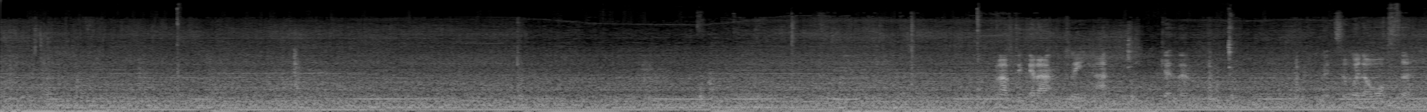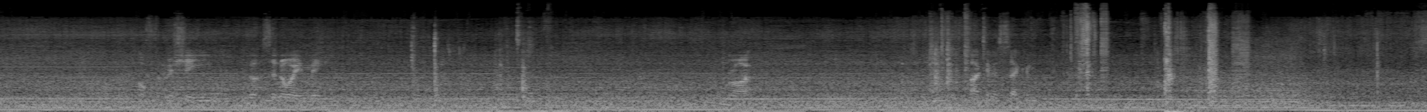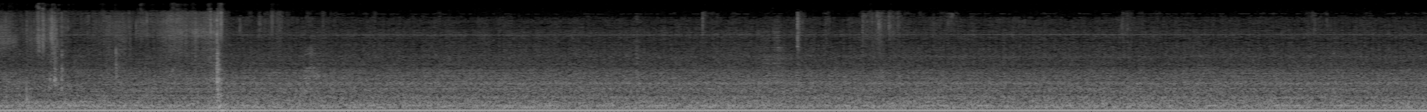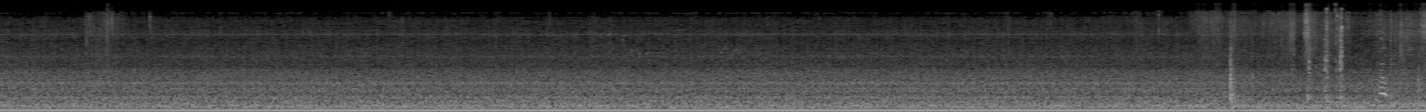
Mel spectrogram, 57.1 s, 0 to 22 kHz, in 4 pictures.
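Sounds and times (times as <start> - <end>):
diesel engine idling: 0.0 - 57.0
sharp clicks and knocks: 24.8 - 26.8, 55.0 - 57.0.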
